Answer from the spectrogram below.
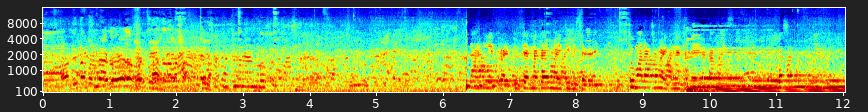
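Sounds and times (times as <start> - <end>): overlapping chatter: 0.0 - 12.0.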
